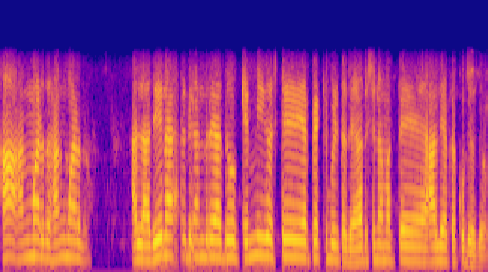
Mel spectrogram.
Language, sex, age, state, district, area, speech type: Kannada, male, 18-30, Karnataka, Uttara Kannada, rural, conversation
